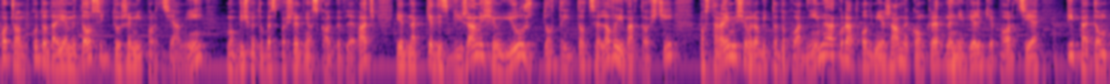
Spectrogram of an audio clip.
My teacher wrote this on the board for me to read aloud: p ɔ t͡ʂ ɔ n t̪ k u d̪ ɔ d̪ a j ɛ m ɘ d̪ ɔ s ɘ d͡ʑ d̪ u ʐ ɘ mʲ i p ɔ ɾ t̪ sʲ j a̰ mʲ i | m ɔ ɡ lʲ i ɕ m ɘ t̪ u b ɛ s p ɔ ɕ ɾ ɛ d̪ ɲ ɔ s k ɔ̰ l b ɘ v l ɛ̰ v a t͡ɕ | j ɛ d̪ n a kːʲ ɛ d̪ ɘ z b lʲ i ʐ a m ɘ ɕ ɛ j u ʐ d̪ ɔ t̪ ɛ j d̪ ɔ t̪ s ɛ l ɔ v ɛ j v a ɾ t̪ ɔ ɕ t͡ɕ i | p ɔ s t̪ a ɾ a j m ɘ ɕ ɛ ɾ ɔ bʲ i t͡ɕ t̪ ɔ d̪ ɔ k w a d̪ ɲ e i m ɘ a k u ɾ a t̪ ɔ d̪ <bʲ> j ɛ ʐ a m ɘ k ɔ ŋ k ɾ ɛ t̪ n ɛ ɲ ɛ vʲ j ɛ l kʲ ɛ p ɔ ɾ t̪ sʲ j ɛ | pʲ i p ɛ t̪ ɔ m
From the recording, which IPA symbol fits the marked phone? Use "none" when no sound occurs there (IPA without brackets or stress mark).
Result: mʲ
